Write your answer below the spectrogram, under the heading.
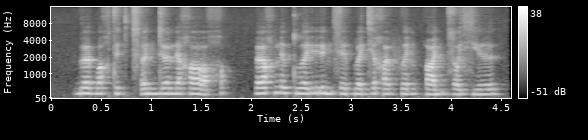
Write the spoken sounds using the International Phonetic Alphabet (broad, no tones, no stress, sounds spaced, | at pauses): ɡ œ b ɔ χ t ə tʲ t͡sʼ ɜ nʲ d œ n e χ ɔ χ | œ χ n e tʷ ɜ rʲ ɔ nʲ s e b œ tʲ ɘ χ œ f ə nʲ qʷ œ nʲ t͡s ɔ sʲ ɘ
